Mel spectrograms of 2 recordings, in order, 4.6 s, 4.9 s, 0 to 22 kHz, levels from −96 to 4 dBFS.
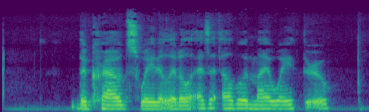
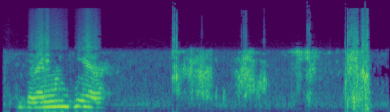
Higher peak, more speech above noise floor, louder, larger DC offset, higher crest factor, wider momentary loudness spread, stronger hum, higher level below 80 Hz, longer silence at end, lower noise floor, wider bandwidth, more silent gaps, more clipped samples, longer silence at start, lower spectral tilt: first, -2 dBFS vs -6 dBFS; first, 35 dB vs 30 dB; about the same, -18 LUFS vs -19 LUFS; neither; about the same, 16 dB vs 14 dB; second, 5 LU vs 15 LU; neither; about the same, -54 dBFS vs -50 dBFS; first, 0.5 s vs 0.25 s; first, -53 dBFS vs -45 dBFS; second, 13 kHz vs 16.5 kHz; neither; neither; first, 0.9 s vs 0.2 s; about the same, -5.5 dB/octave vs -5 dB/octave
